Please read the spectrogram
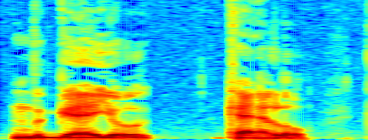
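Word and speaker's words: Ndegeocello: Infatti hai sbagliato. – Ho sbagliato e lo sapevo. Correggiamola definitivamente, così non sbaglieremo più. – C'è scritto anche sul suo primo album, si dice Michelle Ndgeyo Kelo.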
